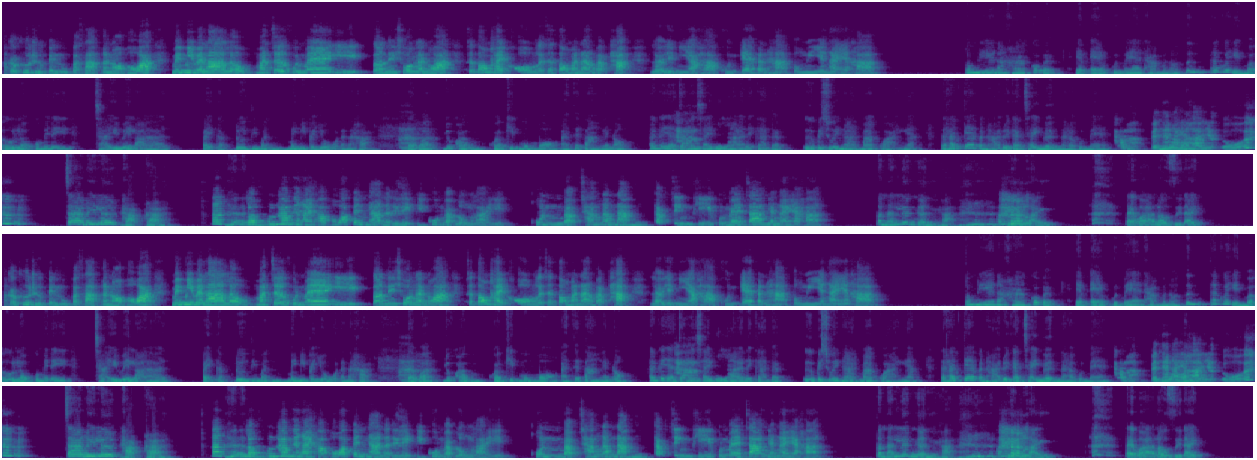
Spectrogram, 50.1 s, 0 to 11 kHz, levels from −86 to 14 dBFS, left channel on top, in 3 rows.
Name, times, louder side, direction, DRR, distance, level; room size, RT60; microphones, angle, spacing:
voice 1, 0.0-11.6 22.0-22.5 25.7-26.0 31.5-33.7 36.2-40.1 40.5-41.7 42.1-44.3 46.7-47.0, right 2 dB, 30° right, 2 dB, 0.8 m, -31 dB
voice 2, 6.2-6.6 12.8-14.0 14.3-17.6 17.9-18.9 19.4-25.0 25.3-27.1 27.4-28.9 29.2-31.4 32.2-32.6 34.2-35.6 36.4-37.0 38.6-38.7 41.7-42.0 45.1-47.4 47.9-49.3, right 3 dB, 65° right, 3 dB, 0.7 m, -35 dB
3.2 x 3.2 x 4.5 m, 0.35 s
head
